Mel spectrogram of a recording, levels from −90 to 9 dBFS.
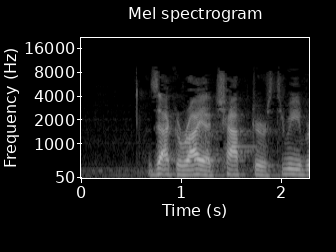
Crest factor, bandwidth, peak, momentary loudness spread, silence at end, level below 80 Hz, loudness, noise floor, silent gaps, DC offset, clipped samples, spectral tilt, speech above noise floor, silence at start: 18 dB; 9.4 kHz; -12 dBFS; 10 LU; 0 s; -70 dBFS; -29 LUFS; -62 dBFS; none; under 0.1%; under 0.1%; -5.5 dB/octave; 33 dB; 0.65 s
